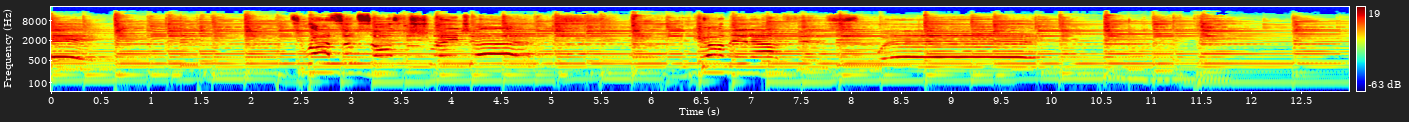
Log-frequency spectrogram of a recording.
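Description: Strummed acoustic guitar with a man singing long, held notes over it. The playing grows quieter near the end.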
